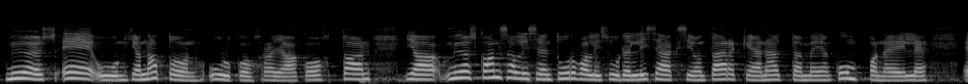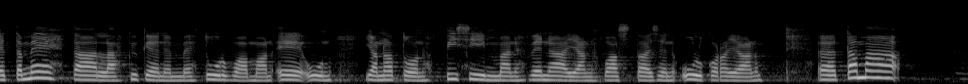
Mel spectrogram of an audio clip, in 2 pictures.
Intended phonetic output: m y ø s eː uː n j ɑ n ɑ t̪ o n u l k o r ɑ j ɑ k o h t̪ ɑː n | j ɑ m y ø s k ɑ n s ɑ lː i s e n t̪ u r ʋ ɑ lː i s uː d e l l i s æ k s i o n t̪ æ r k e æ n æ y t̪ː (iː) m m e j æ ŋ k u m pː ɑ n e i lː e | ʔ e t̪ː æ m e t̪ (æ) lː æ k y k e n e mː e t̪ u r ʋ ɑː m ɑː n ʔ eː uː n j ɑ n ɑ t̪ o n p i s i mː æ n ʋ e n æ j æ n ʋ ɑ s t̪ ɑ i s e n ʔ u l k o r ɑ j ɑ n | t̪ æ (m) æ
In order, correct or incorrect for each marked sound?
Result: incorrect: æː, incorrect: æː, correct

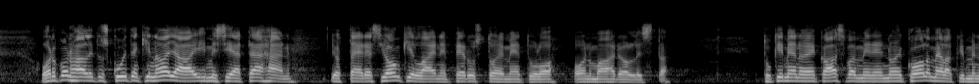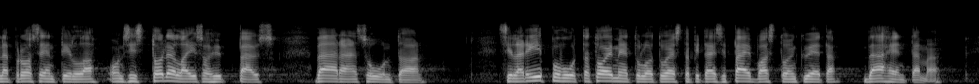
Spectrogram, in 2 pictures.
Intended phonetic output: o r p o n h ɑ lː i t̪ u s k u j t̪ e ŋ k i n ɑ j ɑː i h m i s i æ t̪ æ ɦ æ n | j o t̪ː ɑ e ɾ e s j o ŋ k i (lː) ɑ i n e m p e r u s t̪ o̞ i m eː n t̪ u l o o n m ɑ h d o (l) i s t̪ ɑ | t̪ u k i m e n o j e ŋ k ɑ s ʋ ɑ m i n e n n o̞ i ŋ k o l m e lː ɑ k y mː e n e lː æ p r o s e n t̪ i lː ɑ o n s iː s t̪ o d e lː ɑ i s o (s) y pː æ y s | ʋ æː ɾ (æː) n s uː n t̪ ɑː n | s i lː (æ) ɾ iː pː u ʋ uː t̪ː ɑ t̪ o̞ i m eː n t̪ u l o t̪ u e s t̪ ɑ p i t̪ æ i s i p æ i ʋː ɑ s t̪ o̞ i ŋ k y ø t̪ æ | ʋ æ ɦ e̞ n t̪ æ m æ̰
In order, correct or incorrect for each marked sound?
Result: correct, incorrect: lː, incorrect: h, correct, correct

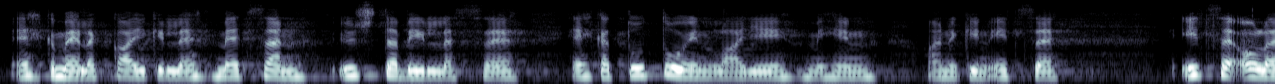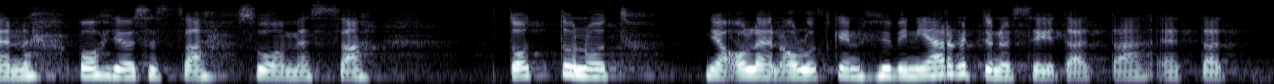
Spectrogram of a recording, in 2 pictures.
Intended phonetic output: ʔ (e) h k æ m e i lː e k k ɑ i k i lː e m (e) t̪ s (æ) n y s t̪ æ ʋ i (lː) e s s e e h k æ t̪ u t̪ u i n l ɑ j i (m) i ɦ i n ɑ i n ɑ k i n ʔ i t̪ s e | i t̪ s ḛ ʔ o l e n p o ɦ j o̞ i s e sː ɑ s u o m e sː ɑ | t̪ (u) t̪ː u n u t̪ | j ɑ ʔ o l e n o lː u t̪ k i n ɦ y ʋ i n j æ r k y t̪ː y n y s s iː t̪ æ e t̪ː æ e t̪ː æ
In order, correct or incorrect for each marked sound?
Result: correct, correct, correct, correct, correct, incorrect: o

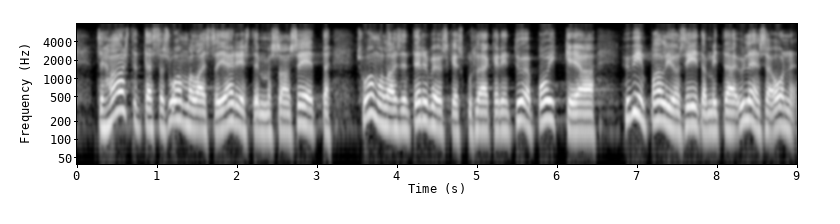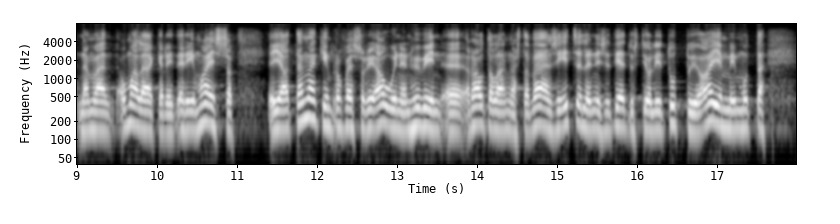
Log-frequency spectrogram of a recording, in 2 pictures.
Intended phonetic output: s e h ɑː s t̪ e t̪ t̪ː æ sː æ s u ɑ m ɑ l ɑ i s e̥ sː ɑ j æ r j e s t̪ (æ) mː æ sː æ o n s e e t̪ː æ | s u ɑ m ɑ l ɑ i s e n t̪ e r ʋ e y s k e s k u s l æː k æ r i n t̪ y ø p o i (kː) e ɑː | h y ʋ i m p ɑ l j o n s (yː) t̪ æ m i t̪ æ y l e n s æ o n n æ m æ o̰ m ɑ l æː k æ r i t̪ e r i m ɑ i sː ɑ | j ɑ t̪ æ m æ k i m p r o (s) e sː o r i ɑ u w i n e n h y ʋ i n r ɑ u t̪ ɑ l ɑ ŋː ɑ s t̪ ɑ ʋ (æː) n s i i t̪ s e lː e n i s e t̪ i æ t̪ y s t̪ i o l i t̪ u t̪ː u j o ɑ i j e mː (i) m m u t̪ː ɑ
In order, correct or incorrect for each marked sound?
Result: incorrect: e, correct, incorrect: iː, incorrect: f, correct, correct

